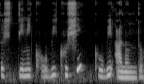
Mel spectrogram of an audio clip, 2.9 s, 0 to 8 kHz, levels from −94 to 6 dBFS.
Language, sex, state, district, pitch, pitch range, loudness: Bengali, female, West Bengal, Jalpaiguri, 200 Hz, 175-220 Hz, -31 LUFS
